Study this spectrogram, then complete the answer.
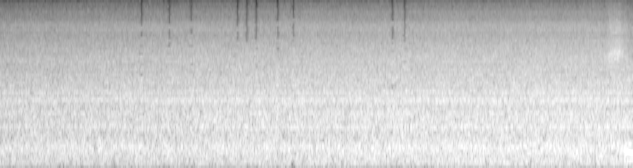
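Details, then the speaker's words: Suburban RV propane furnace, removed from the RV and reassembled after a noise blamed on a suspected failing fan motor, bench-tested: steady, even burner and blower rush with no rubbing or scraping, normal operation. "See if it sounds better. Can't sound any worse, I don't believe. Sounds a lot better."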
